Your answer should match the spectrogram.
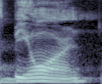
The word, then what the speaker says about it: Bjorn: All right, so you gotta pronounce it right. It's Bjorn. – Bjorn. – It's a Swedish name, even though I'm not Swedish.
